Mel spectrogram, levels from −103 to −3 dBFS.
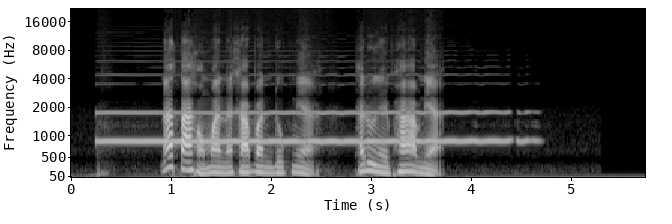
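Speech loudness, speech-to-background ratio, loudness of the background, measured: -30.0 LUFS, 8.5 dB, -38.5 LUFS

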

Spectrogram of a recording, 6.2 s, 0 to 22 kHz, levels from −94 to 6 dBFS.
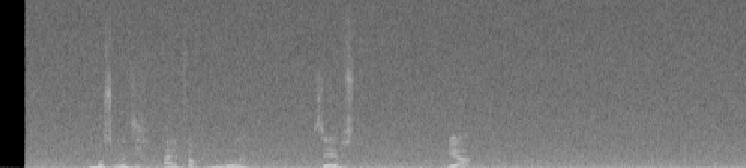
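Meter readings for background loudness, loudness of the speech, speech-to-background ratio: -28.0 LUFS, -24.5 LUFS, 3.5 dB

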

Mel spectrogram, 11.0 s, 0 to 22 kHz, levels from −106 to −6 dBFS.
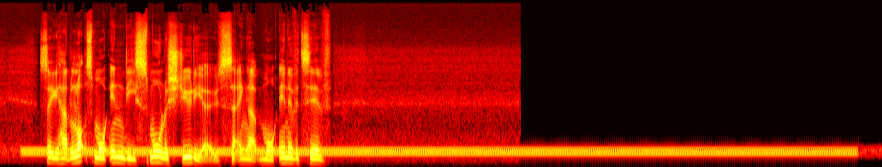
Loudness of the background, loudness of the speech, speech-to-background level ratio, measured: -38.5 LUFS, -24.5 LUFS, 14.0 dB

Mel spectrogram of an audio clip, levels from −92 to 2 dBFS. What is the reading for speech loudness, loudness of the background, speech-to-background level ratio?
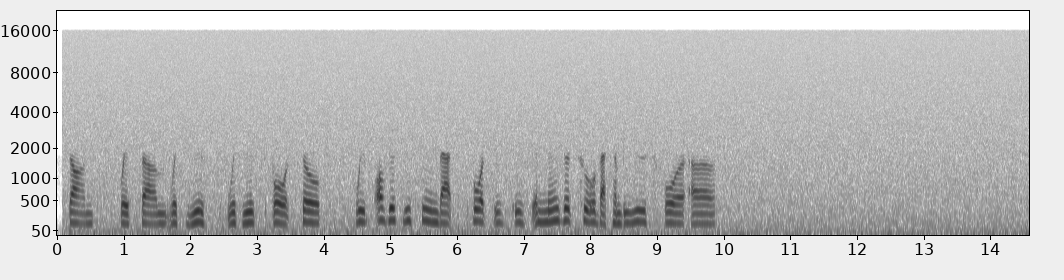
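-25.5 LUFS, -41.5 LUFS, 16.0 dB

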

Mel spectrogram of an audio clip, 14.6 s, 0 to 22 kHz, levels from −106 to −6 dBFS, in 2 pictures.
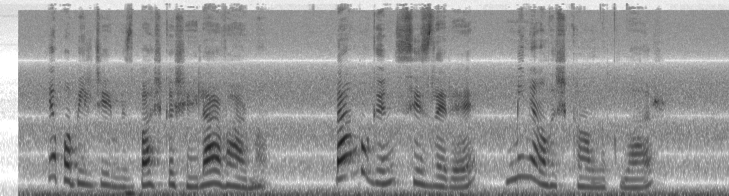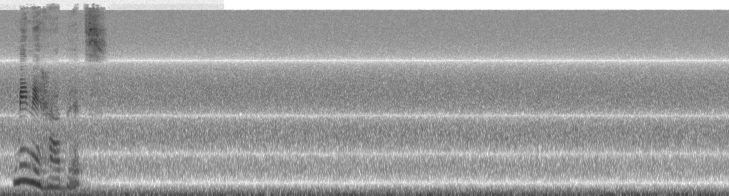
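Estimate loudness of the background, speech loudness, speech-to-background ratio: -38.0 LUFS, -26.5 LUFS, 11.5 dB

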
